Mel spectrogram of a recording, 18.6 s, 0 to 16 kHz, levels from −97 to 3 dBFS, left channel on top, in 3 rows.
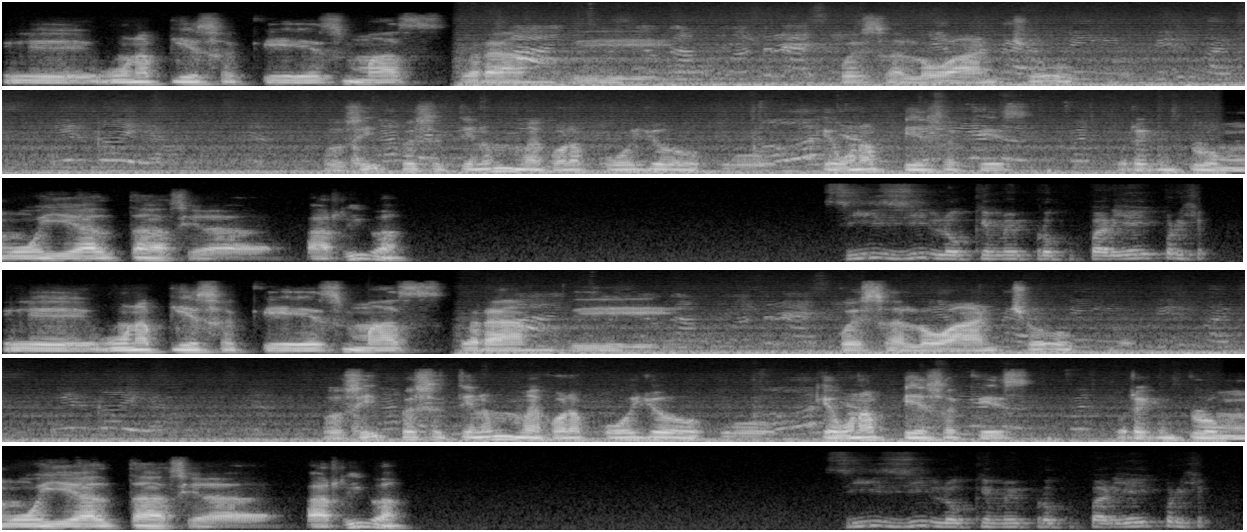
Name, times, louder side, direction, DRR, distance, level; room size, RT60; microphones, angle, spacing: voice 1, 0.0-3.4 4.2-5.7 7.8-11.3 11.8-14.4, right 2 dB, 25° right, 0.4 m, -21 dB
sound 1, 2.3-12.3, left 1 dB, 85° left, 0.8 m, -31 dB
voice 2, 16.6-18.4, left 3 dB, 40° left, 0.6 m, -33 dB
2.7 x 2.1 x 2.6 m
head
